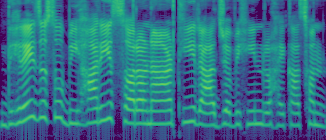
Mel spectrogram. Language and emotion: Nepali, neutral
